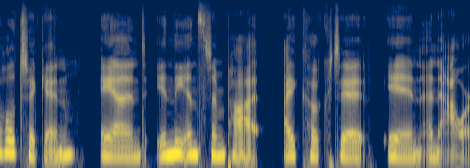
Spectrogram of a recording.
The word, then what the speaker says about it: Instant Pot: He said that I say it like Instapot when it's actually Instant Pot. So listeners, just be aware that that's what it actually is.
